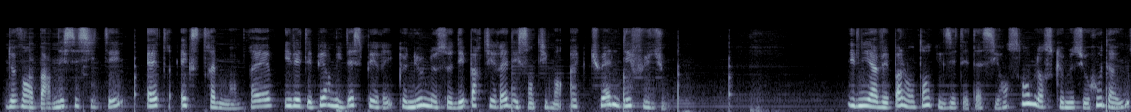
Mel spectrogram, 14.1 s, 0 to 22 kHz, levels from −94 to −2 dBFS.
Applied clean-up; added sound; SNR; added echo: neural separator model SepFormer DNS4.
